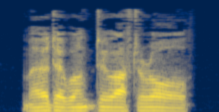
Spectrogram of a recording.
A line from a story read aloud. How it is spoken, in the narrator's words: Samba muttered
